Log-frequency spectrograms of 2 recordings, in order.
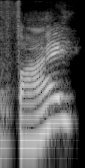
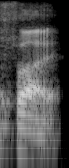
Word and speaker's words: Phi: pronounciation could be P or um f but fi is typical the English pronunciation and I really like this symbol it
